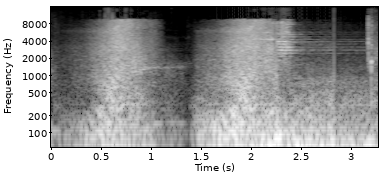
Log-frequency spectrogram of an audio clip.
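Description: Two fast sword swooshes, Zorro slashing a Z, cut through the air one after another with a brief gap, each a loud, airy swish with a bright edge and a faint metallic ring at the end.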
